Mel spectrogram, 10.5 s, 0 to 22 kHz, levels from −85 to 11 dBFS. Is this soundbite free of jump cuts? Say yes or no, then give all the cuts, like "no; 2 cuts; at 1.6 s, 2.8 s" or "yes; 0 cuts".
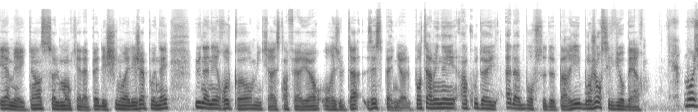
yes; 0 cuts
